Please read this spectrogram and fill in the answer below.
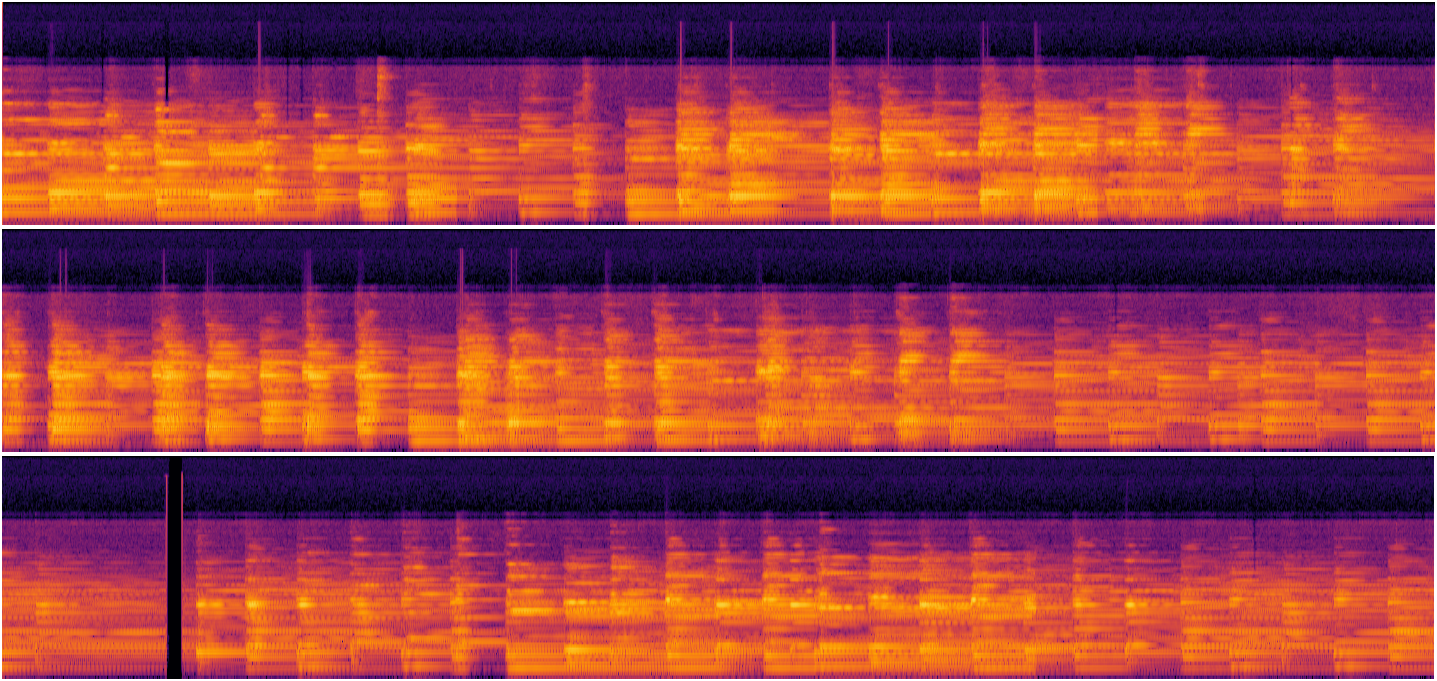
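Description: Keyboard played two-handed with a piano sound: continuous chords over a bass line, with one momentary break in the sound about three-quarters of the way through.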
